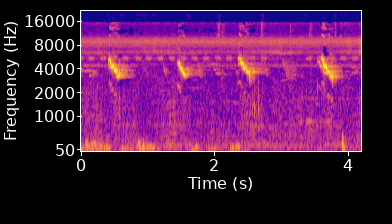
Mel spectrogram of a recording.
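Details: Four separate sharp, high, quickly descending ciak chirps, about one per second, from a Lemon-bellied white-eye in the morning, with low knocking sounds between them.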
